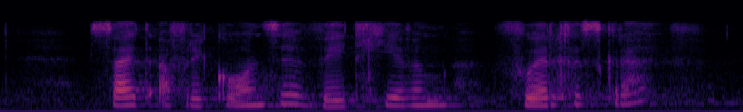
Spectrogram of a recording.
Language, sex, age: Afrikaans, female, 19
